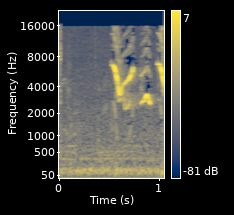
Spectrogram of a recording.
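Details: Cinereous tit singing a fighter-style song meant to make other birds answer: two sharp high notes, each a quick downward-then-upward sweep, close together over a faint low hum.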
